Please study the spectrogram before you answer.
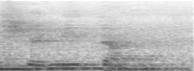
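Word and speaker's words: שמיטה: Esta palabra de descanso en el hebreo lo dice, o lo pronuncia como Shemitah, que es un tiempo de descanso, tiene que ver con reposo.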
